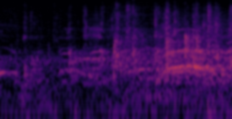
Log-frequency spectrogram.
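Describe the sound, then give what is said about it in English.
A church audience claps and applauds, a faint, steady patter of many hands that builds slightly, with voices mixed in beneath it. “I don't see all of you clapping. Clap more.”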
